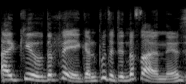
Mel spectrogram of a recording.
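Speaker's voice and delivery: put-on Dutch accent, heard as Italian. Showing how someone thinks the dutch listener would sound: imitating a dutch accent. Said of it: "you would sound like".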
